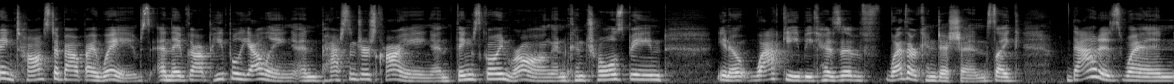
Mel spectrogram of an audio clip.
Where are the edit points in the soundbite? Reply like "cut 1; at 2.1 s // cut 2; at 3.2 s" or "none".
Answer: none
